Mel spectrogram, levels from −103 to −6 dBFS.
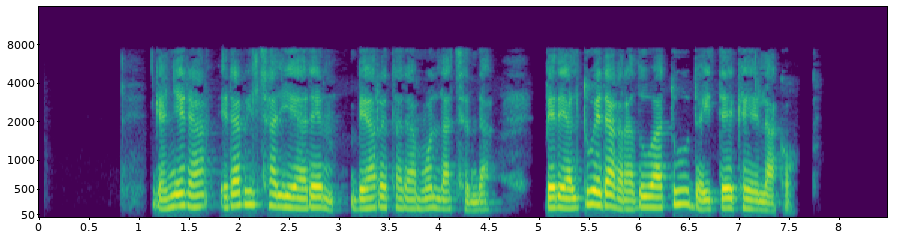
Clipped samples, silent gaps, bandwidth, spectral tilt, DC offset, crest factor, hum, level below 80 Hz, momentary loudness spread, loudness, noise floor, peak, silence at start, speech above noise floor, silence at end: under 0.1%; 4.93-5.04 s; 7.8 kHz; -6 dB/octave; under 0.1%; 18 dB; none; -68 dBFS; 11 LU; -17 LUFS; under -90 dBFS; 0 dBFS; 1.15 s; over 74 dB; 0.95 s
